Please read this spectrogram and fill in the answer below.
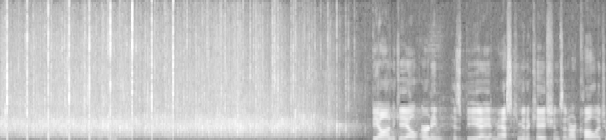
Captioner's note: applause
